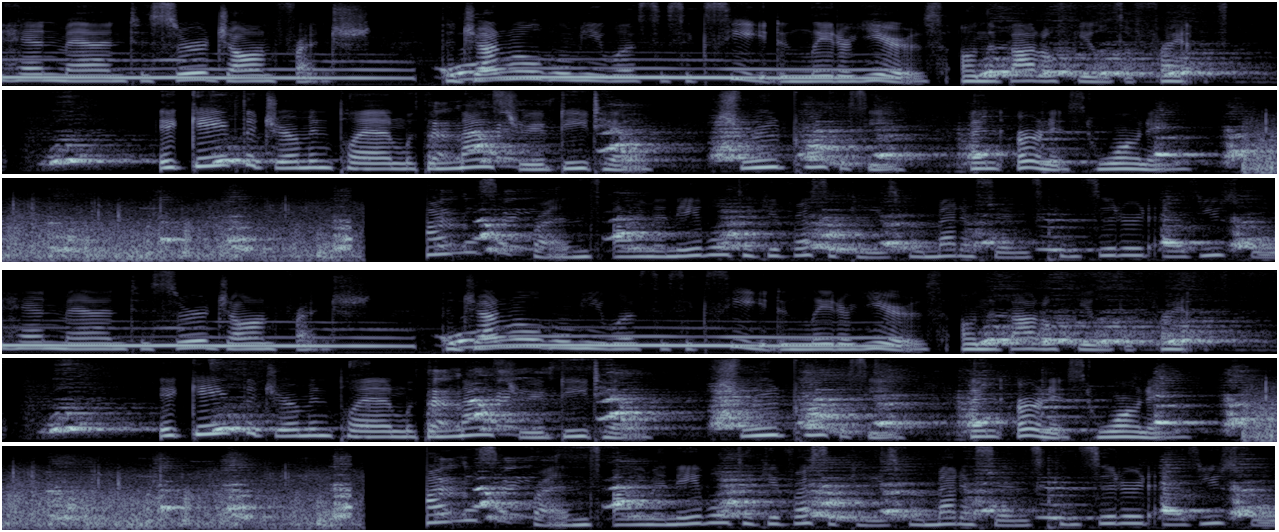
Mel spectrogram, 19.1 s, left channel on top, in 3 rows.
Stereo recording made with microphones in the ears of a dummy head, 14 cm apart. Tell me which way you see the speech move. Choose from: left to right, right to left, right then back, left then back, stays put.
left to right.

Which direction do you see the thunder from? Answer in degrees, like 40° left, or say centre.
20° right.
